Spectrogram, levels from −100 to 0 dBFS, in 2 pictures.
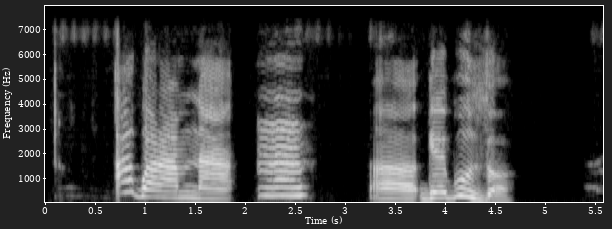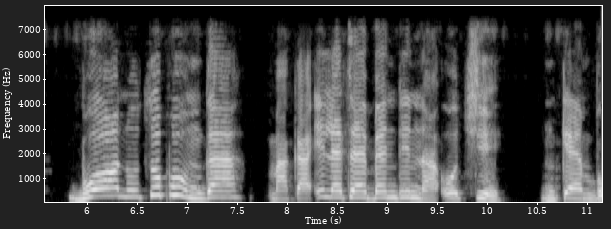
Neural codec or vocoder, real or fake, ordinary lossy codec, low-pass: codec, 16 kHz, 8 kbps, FreqCodec, larger model; fake; none; 7.2 kHz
